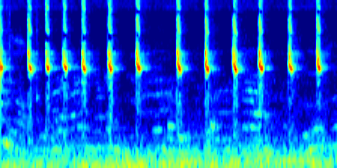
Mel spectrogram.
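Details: Konin, the brown-throated sunbird, from a master recording for training birds in full 'tembakan' style. Only sharp, high, clipped chips are heard, repeated unevenly two to three times a second over a quiet background.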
